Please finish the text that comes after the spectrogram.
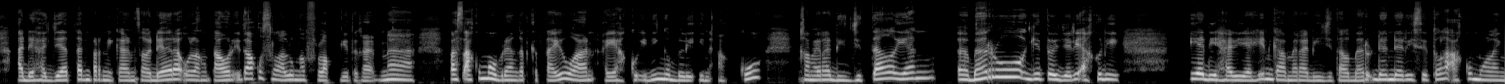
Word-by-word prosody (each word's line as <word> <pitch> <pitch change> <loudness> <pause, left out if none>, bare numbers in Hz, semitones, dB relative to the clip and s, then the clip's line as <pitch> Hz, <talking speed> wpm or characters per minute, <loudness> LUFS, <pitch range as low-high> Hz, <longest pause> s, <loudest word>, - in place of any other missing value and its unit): ada 185 0 0
hajatan 195 +4 0
pernikahan 190 -3 -3
saudara, 195 +5 +2
ulang 205 -3 -3
tahun, 195 +1 0
itu - - -2
aku 255 +4 +1
selalu 210 -4 -2
nge-vlog, 195 -2 -5
gitu 175 -1 -8
kan. 170 -1 -5
Nah 210 0 0 0.3
pas 235 -1 +2
aku 220 - +2
mau 265 - +7
berangkat 200 -2 -1
ke - - -15
Taiwan, 205 -1 0
ayahku 180 +2 -4
ini 205 +5 +1
ngebeliin 190 -4 -1
aku, 245 - -2 0.4
kamera 210 -1 0
digital 195 +7 +1
yang, 285 +3 0 0.2
eee, 230 - +2
baru 340 +4 +5
gitu. 240 -1 +2
Jadi 200 +4 0
aku 255 -1 -1
di 235 -2 +1 0.8
iya, 255 - +7
dihadiahin 195 +2 +1
kamera 195 -3 -2
digital 180 0 -5
baru 180 +4 -2
dan 225 0 +4
dari 220 -1 0
situlah 230 +5 -3
aku 255 - -6
mulai 200 -4 +1
205 Hz, 165 wpm, -20 LUFS, 190-235 Hz, 0.8 s, mau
